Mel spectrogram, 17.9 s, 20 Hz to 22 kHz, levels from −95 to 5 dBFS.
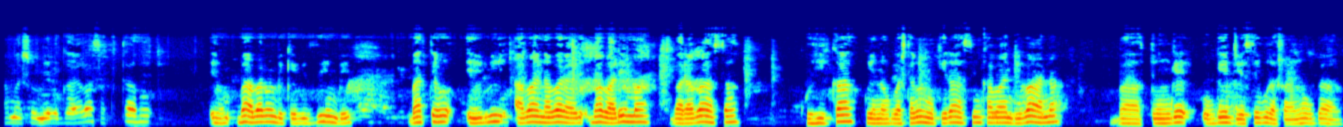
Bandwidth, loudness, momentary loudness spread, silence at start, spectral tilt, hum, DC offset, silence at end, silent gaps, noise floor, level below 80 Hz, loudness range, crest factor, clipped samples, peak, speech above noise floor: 7.8 kHz; -18 LUFS; 12 LU; 0.1 s; -7.5 dB/octave; none; under 0.1%; 0.05 s; none; -73 dBFS; -60 dBFS; 4 LU; 18 dB; under 0.1%; 0 dBFS; 56 dB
